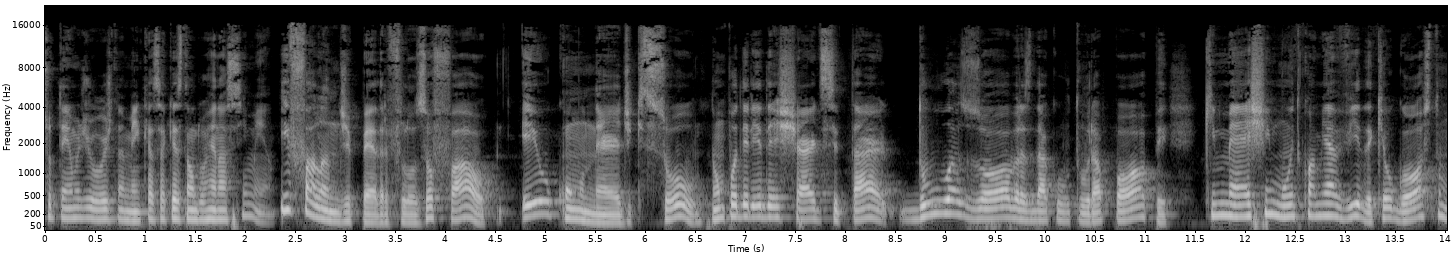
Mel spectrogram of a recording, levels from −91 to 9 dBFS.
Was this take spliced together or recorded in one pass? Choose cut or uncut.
uncut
